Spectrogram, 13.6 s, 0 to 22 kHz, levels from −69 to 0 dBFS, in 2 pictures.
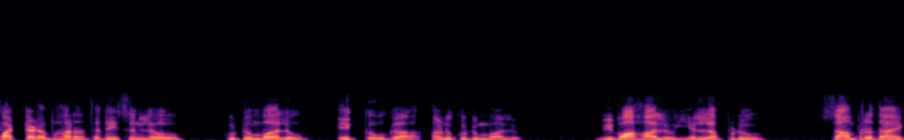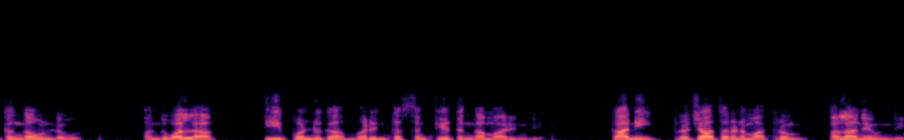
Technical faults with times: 0.00-13.56 AMR wideband (HD Voice) codec

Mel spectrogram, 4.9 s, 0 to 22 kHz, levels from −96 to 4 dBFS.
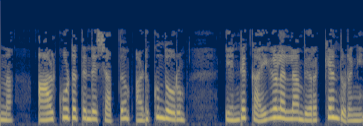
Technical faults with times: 0.00-4.85 MP3 compression

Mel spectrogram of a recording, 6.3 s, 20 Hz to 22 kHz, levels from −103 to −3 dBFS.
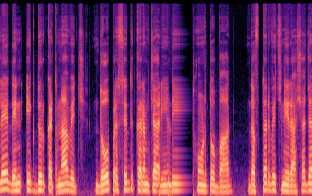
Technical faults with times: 2.99-3.38 repeated packet loss (robotic sound)
3.50-3.87 long network dropout

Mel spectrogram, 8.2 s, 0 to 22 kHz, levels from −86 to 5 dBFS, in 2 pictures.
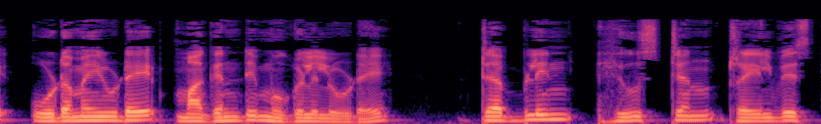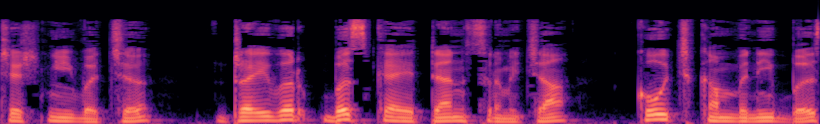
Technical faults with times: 0.00-8.21 MP3 compression

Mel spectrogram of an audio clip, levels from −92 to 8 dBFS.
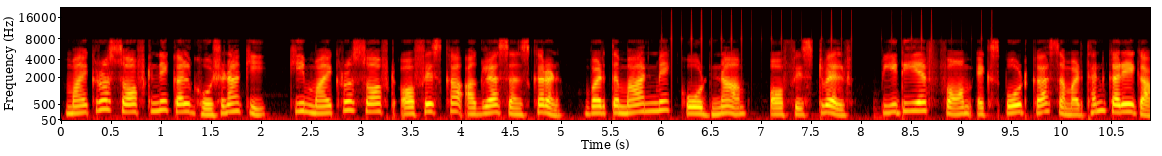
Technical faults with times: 6.00-9.30 resampler restarted on every block

